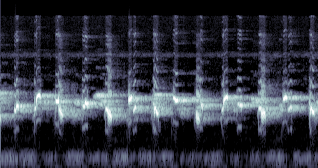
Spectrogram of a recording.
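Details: Natural kongslet song of a Yellow-vented bulbul used as training master: loud, fast, regular bubbling of paired liquid notes, about four a second, with a clean, quiet background.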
